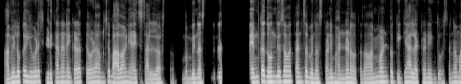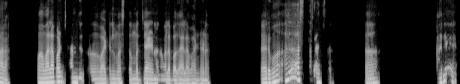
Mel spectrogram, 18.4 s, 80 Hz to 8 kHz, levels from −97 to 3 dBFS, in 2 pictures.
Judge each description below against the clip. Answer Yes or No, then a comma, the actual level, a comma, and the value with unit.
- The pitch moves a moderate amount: Yes, average, 3.6 semitones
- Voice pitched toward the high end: No, low, 120 Hz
